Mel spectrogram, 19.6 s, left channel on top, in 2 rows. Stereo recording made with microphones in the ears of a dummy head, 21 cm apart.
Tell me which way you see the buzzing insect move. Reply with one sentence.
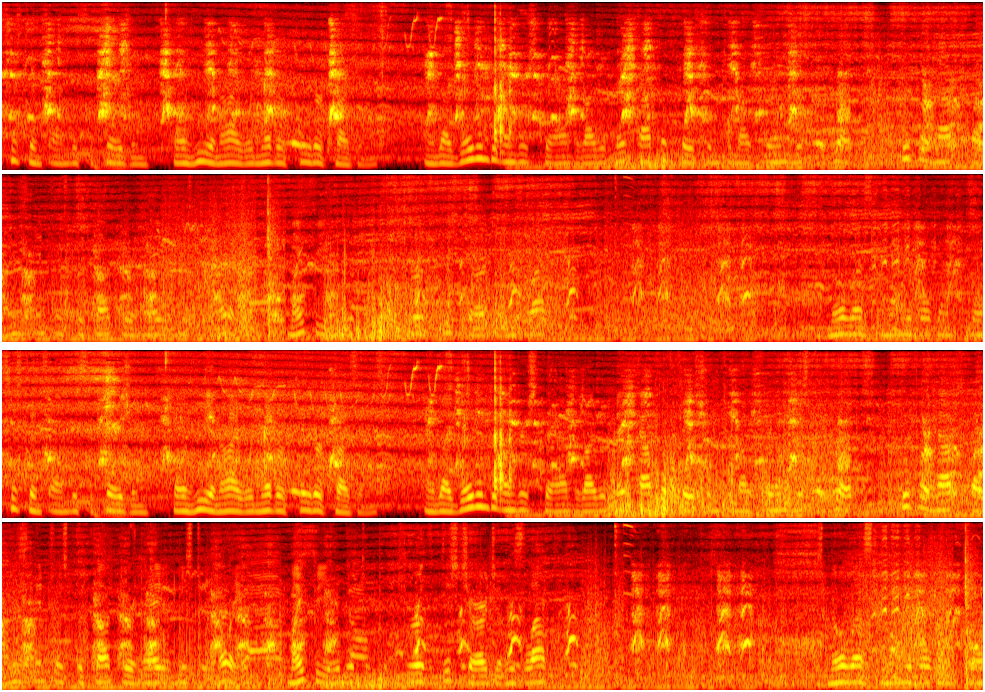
In this clip you hear the buzzing insect go from the right side to the left.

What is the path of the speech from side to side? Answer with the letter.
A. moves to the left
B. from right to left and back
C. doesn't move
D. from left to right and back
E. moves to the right
C.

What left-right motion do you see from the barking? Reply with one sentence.
You can hear the barking move from left to right.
